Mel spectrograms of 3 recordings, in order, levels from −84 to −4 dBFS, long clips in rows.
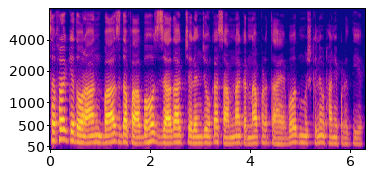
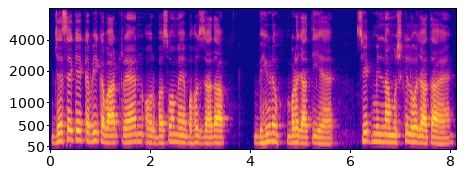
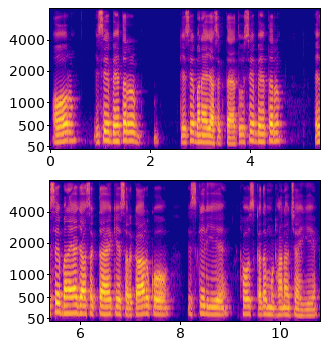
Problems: none marked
